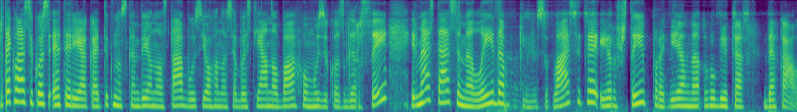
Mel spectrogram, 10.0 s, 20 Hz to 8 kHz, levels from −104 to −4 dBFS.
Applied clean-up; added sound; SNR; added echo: neural mask model DeepFilterNet 3.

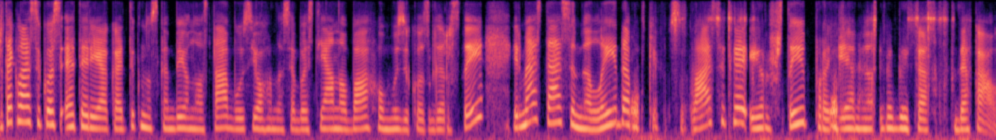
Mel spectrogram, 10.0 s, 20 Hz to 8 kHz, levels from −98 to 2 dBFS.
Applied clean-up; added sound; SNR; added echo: neural diffusion model UNIVERSE++.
